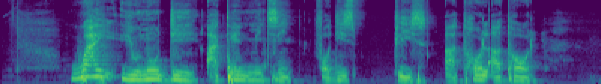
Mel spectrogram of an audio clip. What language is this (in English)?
Nigerian Pidgin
